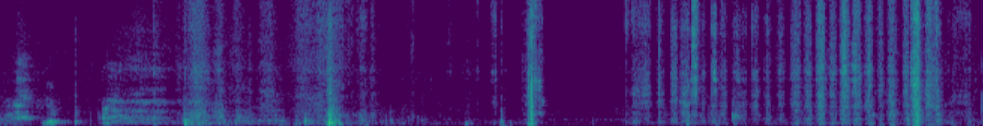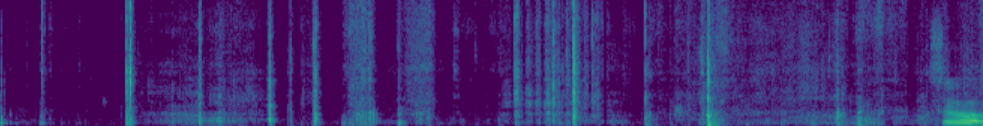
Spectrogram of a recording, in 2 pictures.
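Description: A box cutter slicing along the packing tape of a cardboard box, with sharp clicks and scratchy rustling of cardboard and tape as the box is handled.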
